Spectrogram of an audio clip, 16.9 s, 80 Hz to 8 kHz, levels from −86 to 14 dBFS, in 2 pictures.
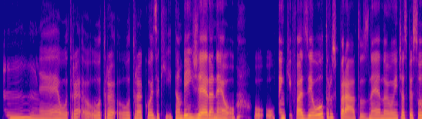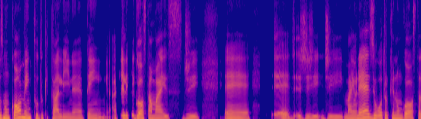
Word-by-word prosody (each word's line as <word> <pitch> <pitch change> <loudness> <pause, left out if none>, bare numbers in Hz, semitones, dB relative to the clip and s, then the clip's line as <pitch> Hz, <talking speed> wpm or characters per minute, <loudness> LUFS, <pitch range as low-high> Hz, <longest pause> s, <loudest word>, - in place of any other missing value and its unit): Hum, 195 -1 -1
é 170 +4 -3
outra 180 +7 -4 0.2
outra 185 +3 -2
outra 185 +4 -2
coisa 190 0 -1
que 200 - -10
também 185 +1 +5
gera, 195 0 +7
né, 195 0 +2
o - - -3 0.4
o - - -4
o - - -5
tem 185 -1 +3
que 185 +1 -9
fazer 175 0 +4
outros 225 +3 +4
pratos, 150 -3 +2
né. 170 +3 +1
Normalmente, 175 +2 0
as 185 - -2
pessoas 185 -1 +1
não 185 -1 +3
comem 205 +1 +4
tudo 185 -2 -5
que 175 - -21
tá 155 -3 -5
ali, 140 -2 -6
né. 145 +3 -8
Tem 155 +7 -7 0.2
aquele 175 +3 -4
que 180 - -8
gosta 165 0 +1
mais 155 0 -6
de 145 0 -7 0.5
eh-eh, 150 - -6
d 160 - -11
de 150 +1 -9 0.2
de - - -14
de 150 -1 -8
maionese, 180 +7 0
o - - 0
outro 175 +1 -2
que 175 - -5
não 165 -1 -2
gosta 155 0 -2
175 Hz, 165 wpm, -22 LUFS, 155-195 Hz, 0.5 s, gera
